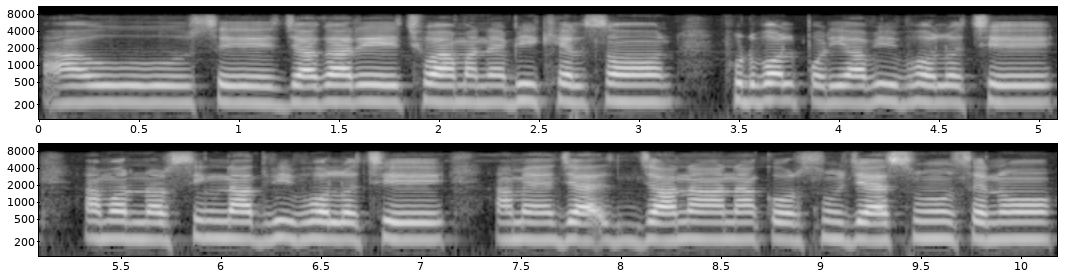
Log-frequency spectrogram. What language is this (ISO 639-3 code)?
ori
